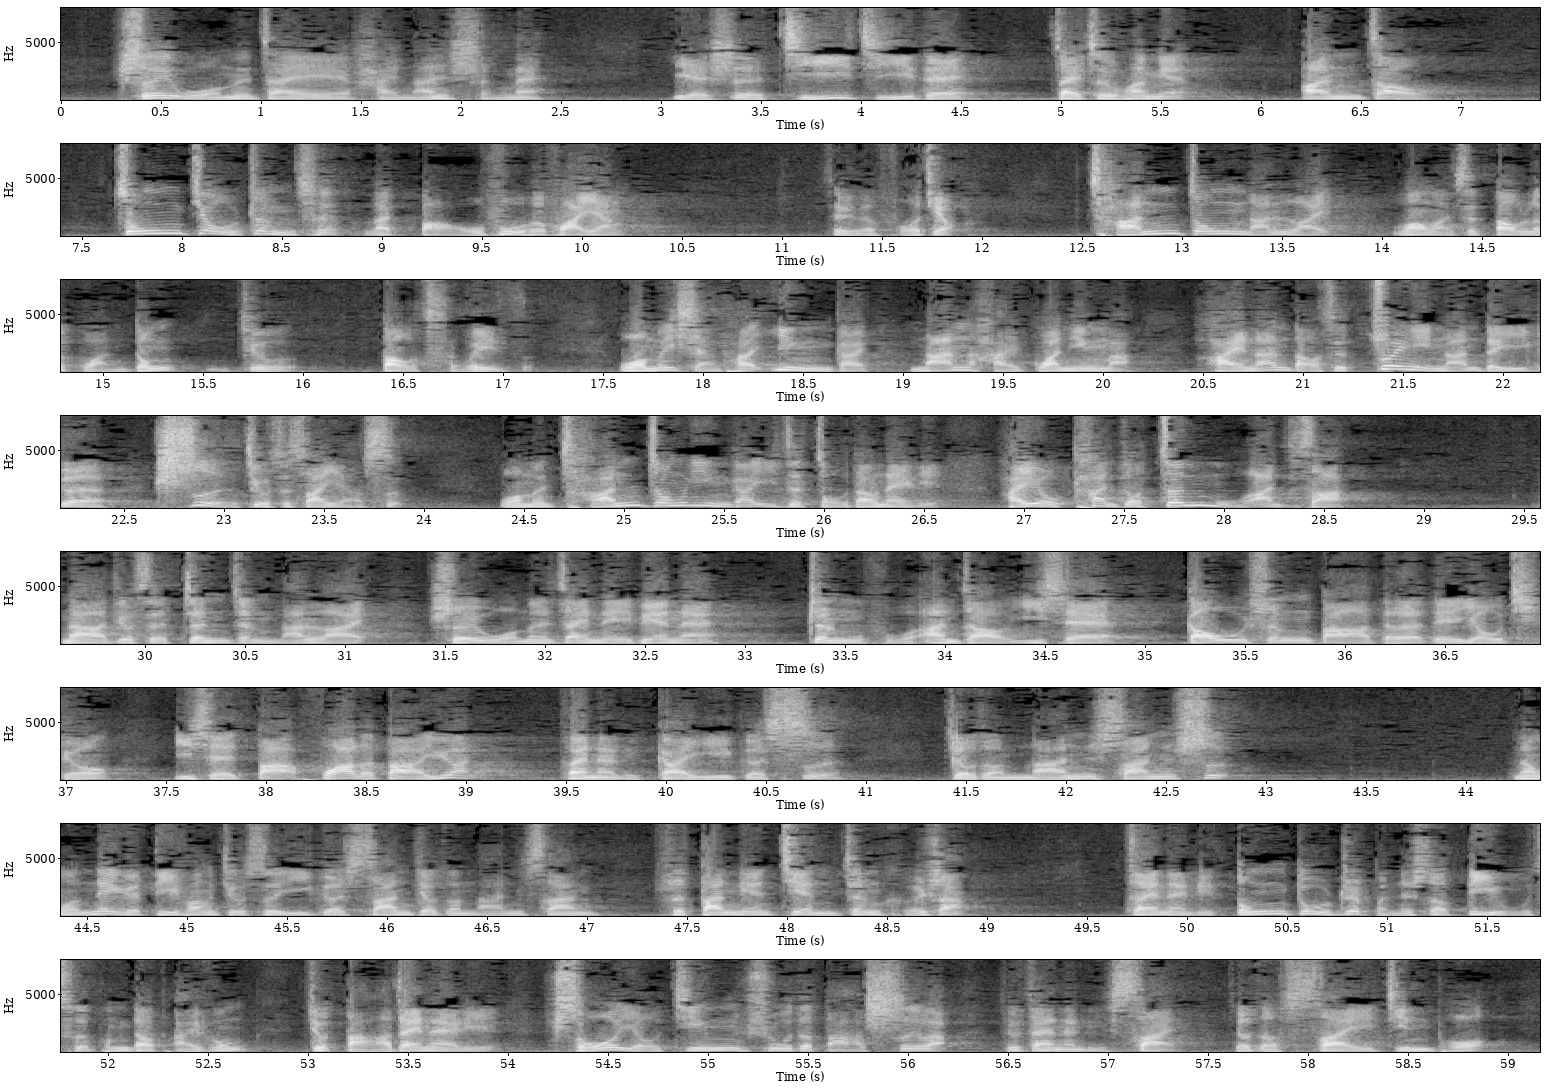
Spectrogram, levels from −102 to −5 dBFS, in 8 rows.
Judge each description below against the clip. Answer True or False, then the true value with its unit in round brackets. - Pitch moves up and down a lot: False (3.8 semitones)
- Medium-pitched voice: True (150 Hz)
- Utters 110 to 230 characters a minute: True (210 characters per minute)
